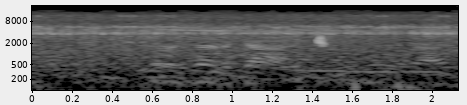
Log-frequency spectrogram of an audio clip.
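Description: A flying insect buzzing faintly over quiet open-air ambience, with faint voices in the distance and a short chirp about one and a half seconds in.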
